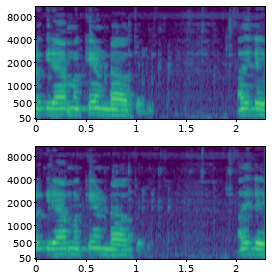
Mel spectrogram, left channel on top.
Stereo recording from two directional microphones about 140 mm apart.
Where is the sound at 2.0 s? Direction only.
45° left (ahead or behind).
